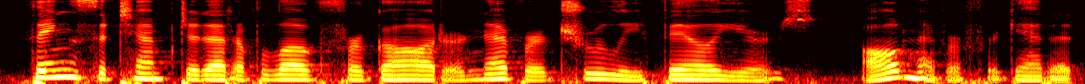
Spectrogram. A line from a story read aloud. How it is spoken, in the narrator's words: he just chuckled and said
